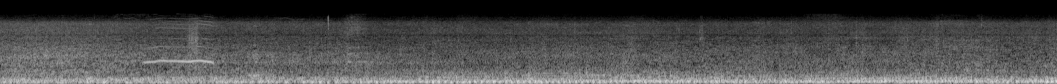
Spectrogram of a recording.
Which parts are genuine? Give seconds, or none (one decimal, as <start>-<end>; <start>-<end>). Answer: 0.0-3.4; 6.5-7.6; 9.1-10.6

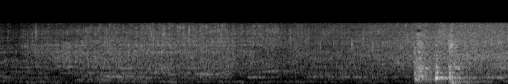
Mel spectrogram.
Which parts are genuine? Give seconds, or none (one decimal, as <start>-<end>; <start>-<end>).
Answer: 0.0-3.0; 3.6-5.1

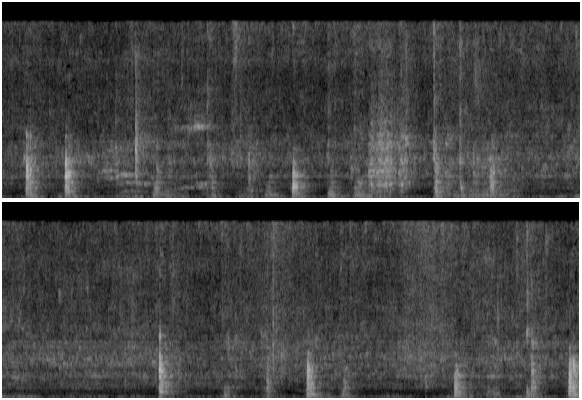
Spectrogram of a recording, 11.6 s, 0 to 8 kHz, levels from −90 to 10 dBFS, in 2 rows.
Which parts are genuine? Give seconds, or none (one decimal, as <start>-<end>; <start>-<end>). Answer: 8.4-8.9; 9.8-10.3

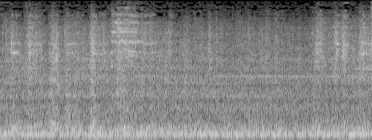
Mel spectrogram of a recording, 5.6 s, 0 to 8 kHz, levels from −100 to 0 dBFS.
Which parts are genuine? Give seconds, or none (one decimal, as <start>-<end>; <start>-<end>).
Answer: 0.0-5.6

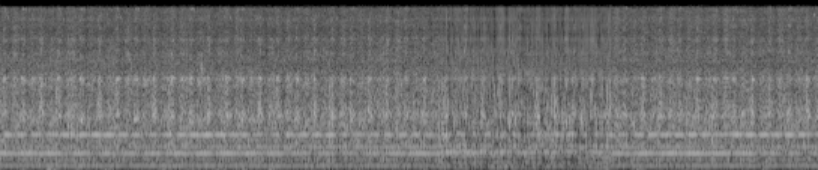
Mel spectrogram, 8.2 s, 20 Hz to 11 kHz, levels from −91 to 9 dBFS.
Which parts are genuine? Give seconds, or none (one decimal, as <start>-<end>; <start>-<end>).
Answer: 0.0-4.4; 6.1-8.2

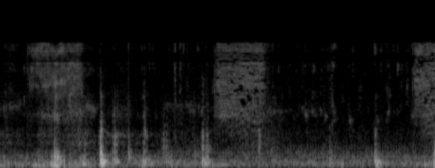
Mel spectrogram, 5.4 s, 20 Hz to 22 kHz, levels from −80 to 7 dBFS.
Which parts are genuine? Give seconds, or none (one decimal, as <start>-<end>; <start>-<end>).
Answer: 2.0-5.4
